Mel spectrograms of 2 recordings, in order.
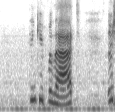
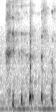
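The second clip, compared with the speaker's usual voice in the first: light breathy laugh; 9 semitones higher than usual. Real, not acted. Laughing at screaming phone.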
